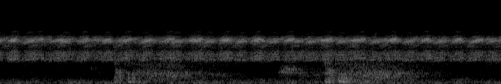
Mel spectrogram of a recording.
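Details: Frogs calling at night as the moon rises: a dense, unbroken high trilling chorus with a faint pulsing rhythm, plus a few short low thumps in the background.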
